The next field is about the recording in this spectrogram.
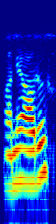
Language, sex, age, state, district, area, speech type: Nepali, male, 30-45, West Bengal, Kalimpong, rural, conversation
